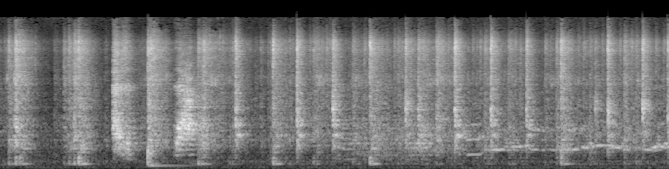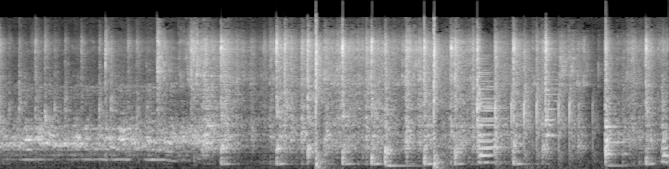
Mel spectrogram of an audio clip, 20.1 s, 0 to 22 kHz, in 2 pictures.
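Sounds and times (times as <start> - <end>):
sharp percussion strikes: 14.2 - 19.6.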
